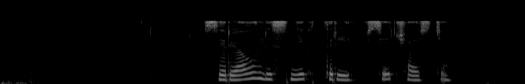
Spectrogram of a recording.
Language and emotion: Russian, neutral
